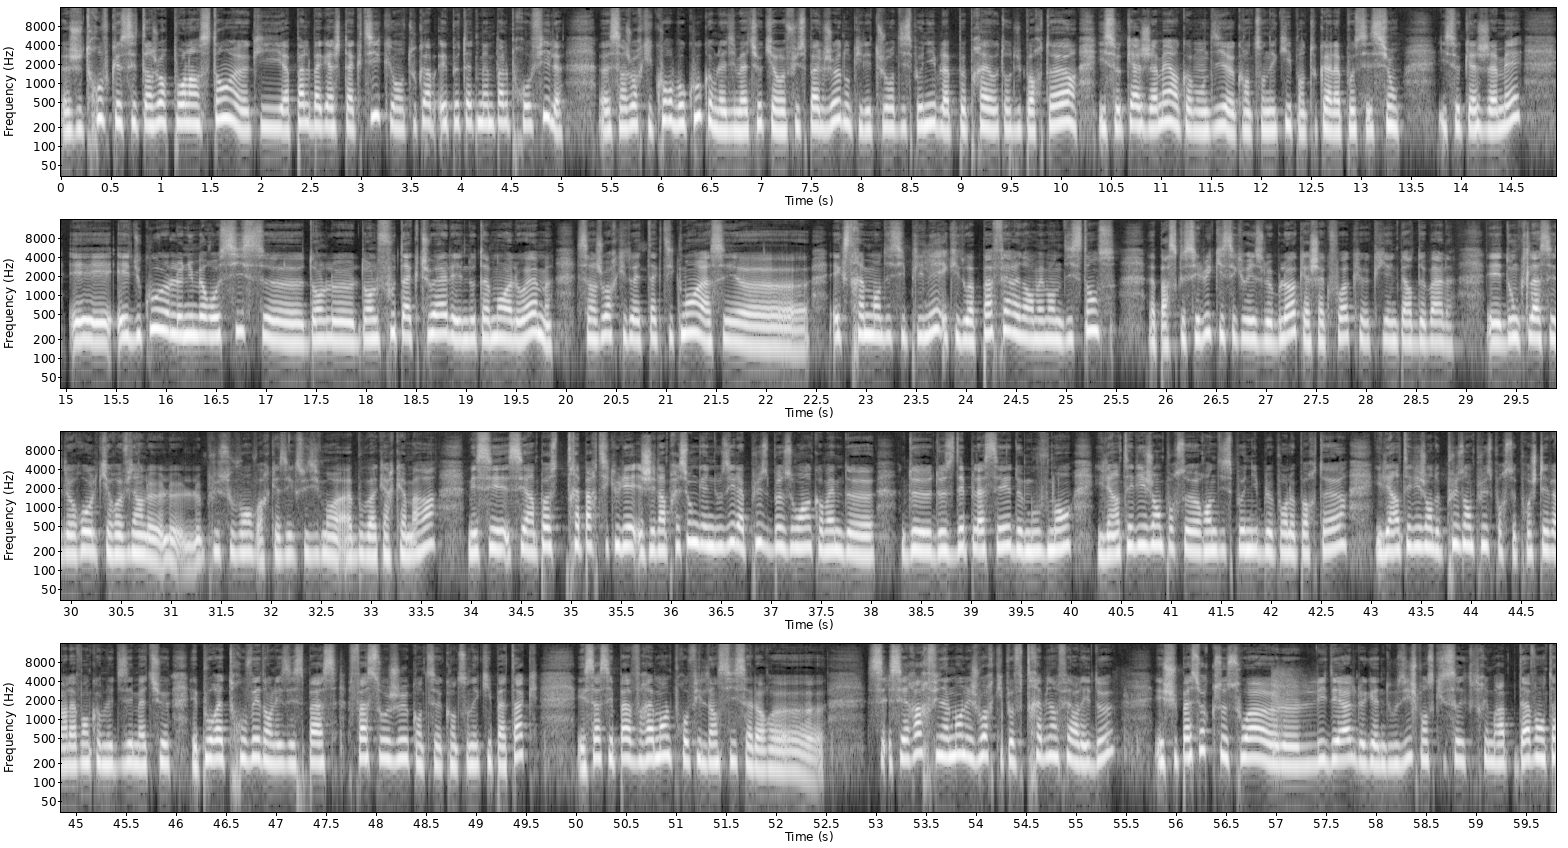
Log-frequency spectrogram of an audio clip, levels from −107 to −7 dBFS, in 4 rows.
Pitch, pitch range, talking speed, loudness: 210 Hz, 195-235 Hz, 250 wpm, -18 LUFS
